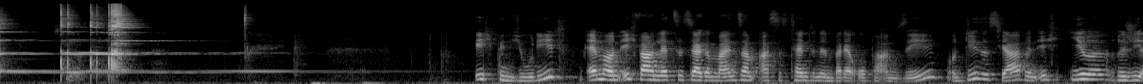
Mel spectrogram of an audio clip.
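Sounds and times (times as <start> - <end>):
glasses clinking together in a toast: 0.0 - 3.1
speech: 4.8 - 11.4.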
